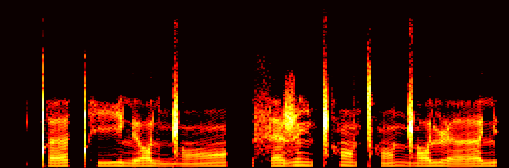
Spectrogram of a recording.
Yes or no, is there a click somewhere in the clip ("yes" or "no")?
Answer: yes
